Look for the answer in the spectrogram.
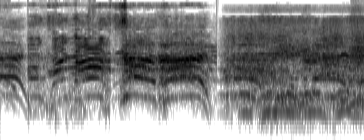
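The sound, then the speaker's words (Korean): A large crowd of protesters in Urumqi, Xinjiang, China, shouts together demanding the lifting of a COVID lockdown. The loud, rhythmic chanting has many voices rising and falling in unison, with a brief pause before the chant surges again. “상해에서는 시진핑 주석의 하야와 공산당 물러가라는 구호가 등장했고 우루무치에서는 봉쇄 해제를 요구하는 목소리가 하늘에 닿았습니다.”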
